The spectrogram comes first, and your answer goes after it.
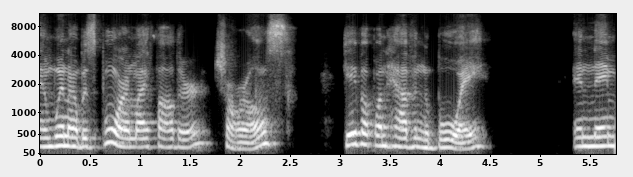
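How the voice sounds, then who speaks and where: This is a plain, everyday voice: a woman with an American accent, medium in pitch, with ordinary pitch variation. She speaks at a moderate pace against a quiet background. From Washington, D.C., US. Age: 60s. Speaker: artist and art educator. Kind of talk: presentation. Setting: video call.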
